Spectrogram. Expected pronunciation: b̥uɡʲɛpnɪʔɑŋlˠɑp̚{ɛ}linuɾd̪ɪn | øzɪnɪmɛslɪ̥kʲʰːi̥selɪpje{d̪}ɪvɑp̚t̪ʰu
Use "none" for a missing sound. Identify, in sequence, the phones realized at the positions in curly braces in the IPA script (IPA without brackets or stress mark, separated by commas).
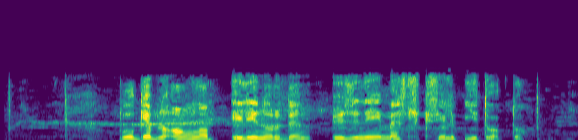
e, t̪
